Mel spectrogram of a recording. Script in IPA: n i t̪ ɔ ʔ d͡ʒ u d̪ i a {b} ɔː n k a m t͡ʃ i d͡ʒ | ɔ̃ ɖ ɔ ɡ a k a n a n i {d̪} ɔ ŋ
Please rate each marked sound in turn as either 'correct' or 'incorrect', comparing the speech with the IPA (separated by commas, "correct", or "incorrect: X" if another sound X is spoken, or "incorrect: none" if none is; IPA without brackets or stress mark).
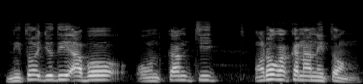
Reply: correct, incorrect: t̪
